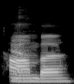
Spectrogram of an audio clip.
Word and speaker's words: Tomba: on the PlayStation one first of all it's Tomba please say it right Tomba Tomba I'm sorry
